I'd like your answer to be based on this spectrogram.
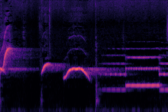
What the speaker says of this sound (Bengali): ambulance শব্দ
